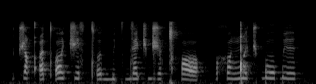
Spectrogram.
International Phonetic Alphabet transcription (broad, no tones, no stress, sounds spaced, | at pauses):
t͡ʃ u qʼ ʊ tʼ ɔ t͡ʃ ɪ s tʼ o d b ɪ tʲ d a t͡ʃ d͡ʒ ɔ ǀʰ ɔ | x ɔ ŋ͡ǃ ʊ t͡ʃ ɓ o ɓ ɪ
